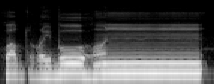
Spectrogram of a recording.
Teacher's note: نون مشدد پر غنہ ہوگا اور گنہ کے ساتھ وقف بھی ہوگا. یہاں پر وقف جائز ہے، پھر اس کی حرکت کو نہیں پڑھا جائے گا.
